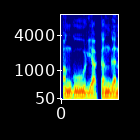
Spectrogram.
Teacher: अनुस्वार मतलब बिंदु का उच्चारण करते समय हवा सिर्फ नाक से निकलती है, जैसे अंगूर या कंगन में।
